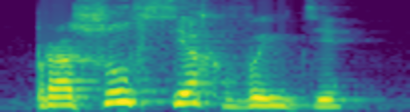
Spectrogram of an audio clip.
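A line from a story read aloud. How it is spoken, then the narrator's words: Stern doctor. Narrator (Russian): строго сказал доктор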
